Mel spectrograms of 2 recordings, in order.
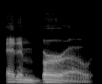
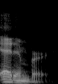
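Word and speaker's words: Edinburgh: If you could please explain to me why Edinburg is pronounced Edinber even though it clearly should be Edinburg.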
